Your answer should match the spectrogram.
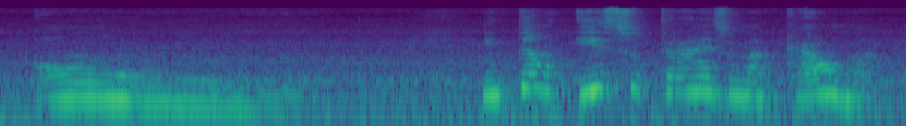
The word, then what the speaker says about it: Om: um todo tempo repetindo essa pequenina sílaba oi mas a gente pronuncia como um então isso traz uma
